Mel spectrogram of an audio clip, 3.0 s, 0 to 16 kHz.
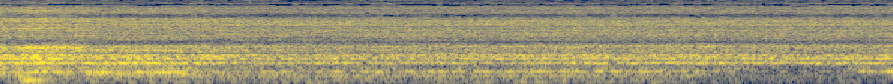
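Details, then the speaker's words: Leak-down test on an old front-engine dragster motor that sat about 30 years, engine not running: steady airy hiss, not from intake or exhaust, leaking past the rings through the holes behind the oil ring. "I can feel it down right at the bottom of the cylinder yeah right on the Rings coming in around the oil rings yeah cuz there's little holes in there behind the the ring and that's where it's coming in"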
